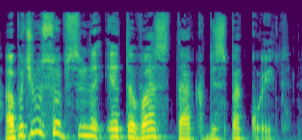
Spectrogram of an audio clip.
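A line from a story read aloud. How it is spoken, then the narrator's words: Innocent inquiry. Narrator (Russian): осведомился я невинным тоном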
